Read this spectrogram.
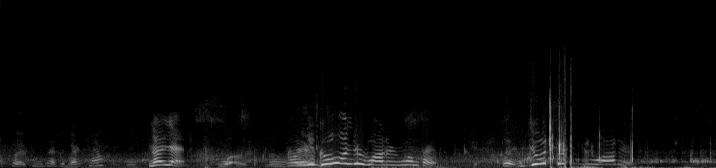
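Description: A young girl speaks close by.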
